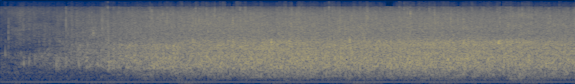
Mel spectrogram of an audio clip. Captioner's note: audience applauds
